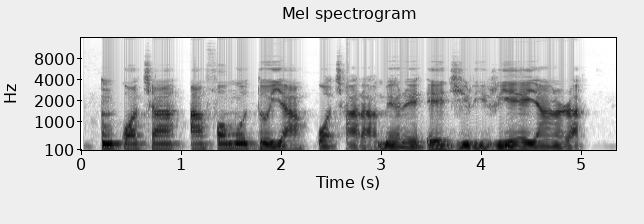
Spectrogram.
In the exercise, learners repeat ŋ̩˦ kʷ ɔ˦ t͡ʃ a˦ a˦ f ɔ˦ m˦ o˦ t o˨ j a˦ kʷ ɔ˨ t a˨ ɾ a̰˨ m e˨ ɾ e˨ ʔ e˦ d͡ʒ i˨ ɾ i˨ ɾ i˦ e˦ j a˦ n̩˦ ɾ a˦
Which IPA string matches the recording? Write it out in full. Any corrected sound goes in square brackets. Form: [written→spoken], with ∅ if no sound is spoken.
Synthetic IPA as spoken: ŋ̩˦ kʷ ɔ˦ t͡ʃ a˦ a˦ f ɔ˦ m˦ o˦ t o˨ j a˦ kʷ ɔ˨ [t→t͡ʃ] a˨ ɾ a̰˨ m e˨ ɾ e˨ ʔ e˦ d͡ʒ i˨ ɾ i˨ ɾ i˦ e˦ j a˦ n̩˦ ɾ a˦

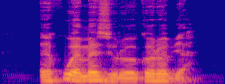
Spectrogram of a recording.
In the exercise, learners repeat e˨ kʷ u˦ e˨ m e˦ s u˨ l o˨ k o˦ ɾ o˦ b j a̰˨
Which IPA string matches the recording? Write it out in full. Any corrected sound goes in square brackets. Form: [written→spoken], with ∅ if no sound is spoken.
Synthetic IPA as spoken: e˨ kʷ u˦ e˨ m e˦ [s→z] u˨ [l→ɾ] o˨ k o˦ ɾ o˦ b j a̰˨

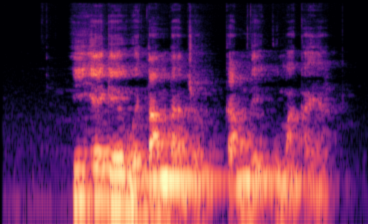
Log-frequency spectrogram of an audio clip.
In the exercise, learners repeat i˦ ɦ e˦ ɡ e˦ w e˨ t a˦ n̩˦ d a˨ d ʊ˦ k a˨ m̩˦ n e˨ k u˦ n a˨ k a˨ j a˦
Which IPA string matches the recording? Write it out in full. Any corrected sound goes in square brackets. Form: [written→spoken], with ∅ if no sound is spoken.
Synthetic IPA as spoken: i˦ ɦ e˦ ɡ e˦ w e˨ t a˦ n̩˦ d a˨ [d→d͡ʒ] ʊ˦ k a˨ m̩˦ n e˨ k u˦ [n→m] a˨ k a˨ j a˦

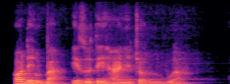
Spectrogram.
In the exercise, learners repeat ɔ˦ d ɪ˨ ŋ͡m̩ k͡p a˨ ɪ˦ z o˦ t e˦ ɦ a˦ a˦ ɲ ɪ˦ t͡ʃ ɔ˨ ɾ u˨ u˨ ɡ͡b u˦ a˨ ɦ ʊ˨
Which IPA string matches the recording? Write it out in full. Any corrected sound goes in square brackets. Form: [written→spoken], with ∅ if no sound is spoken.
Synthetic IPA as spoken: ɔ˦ d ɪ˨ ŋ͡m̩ k͡p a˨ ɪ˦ z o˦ t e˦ ɦ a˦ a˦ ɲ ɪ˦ t͡ʃ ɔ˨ ɾ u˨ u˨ ɡ͡b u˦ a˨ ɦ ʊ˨

